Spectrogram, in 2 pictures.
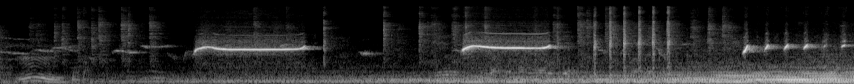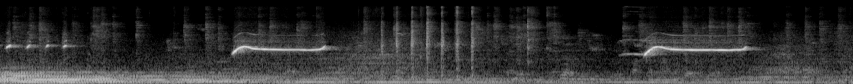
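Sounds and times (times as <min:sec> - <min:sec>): short rising whistles: 0:10.8 - 0:12.0.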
